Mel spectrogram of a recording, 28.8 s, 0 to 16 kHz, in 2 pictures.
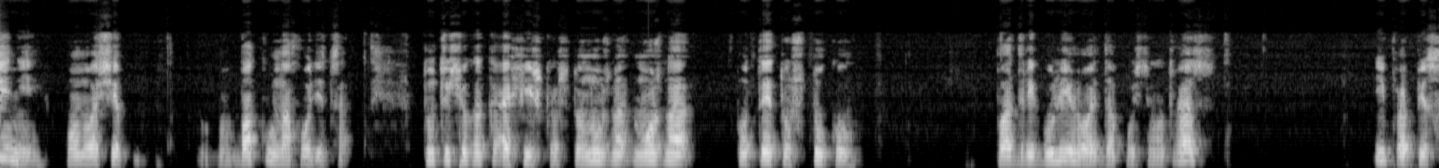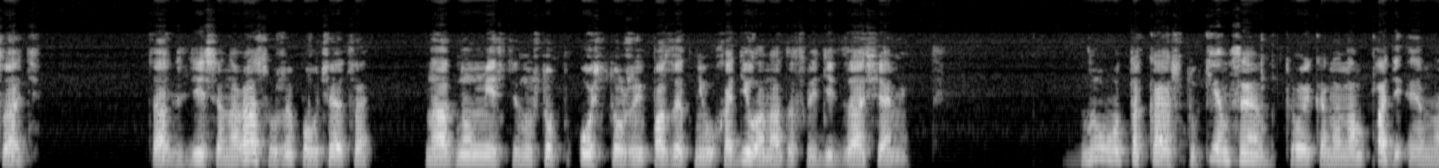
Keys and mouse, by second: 2.7-3.7 middle drag, 4.7 n, 7.6 click, 8.2 click, 10.0-12.4 drag, 14.0 i, 16.0 click, 17.5 space, 20.7-22.1 middle drag, 24.7-26.4 middle drag, 27.0 KP_3, 28.2 n.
